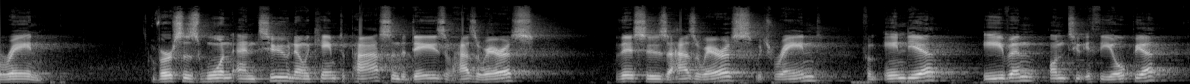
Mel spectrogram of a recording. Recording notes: Preached at Shettleston Free Church.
